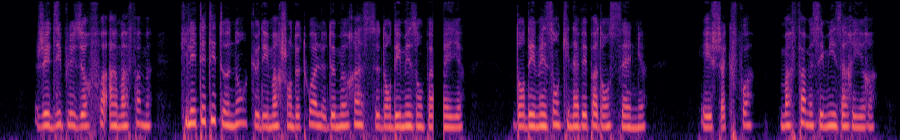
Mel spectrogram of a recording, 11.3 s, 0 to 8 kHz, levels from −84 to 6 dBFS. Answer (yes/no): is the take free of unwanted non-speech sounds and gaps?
no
